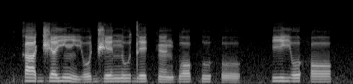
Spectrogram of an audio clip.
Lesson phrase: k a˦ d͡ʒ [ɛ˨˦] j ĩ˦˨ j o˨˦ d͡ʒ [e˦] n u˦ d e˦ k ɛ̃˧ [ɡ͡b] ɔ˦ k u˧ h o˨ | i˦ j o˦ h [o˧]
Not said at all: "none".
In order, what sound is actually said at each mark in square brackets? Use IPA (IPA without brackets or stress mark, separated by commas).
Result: ɛ˦, e˦, ɡ͡b, ɔ˧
